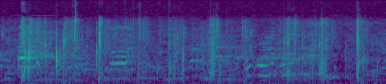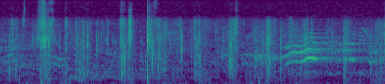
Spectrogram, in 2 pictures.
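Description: Footsteps crunch on loose gravel and stones.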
